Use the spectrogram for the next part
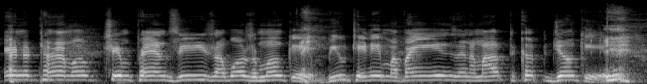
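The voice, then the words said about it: Imitates another person's voice. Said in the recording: “maybe I'll do my best Beck impersonation”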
